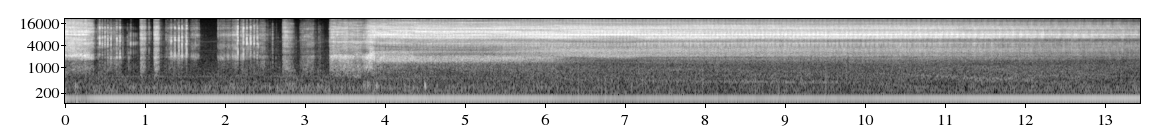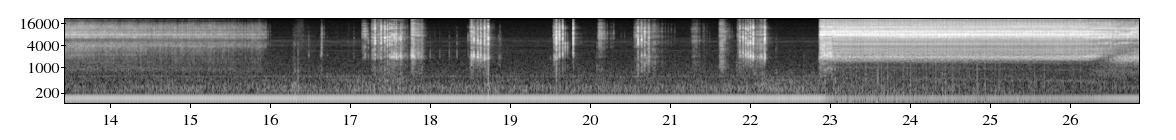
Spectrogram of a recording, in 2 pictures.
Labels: Was something being wind-up?
yes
